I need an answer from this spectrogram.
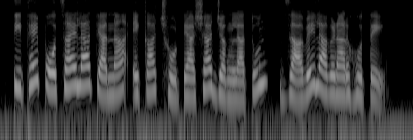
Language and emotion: Marathi, neutral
